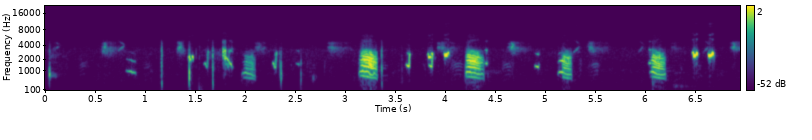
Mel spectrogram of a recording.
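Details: Calls of a female quail: scattered high clipped notes and harsh, buzzy descending rasps come at irregular intervals, with a few soft ticks between them.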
